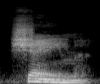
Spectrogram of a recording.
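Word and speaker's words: שֵׁם: But look at how it's pronounced. Strong's H 8034. Shame.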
